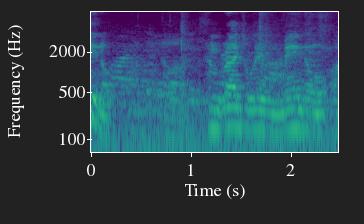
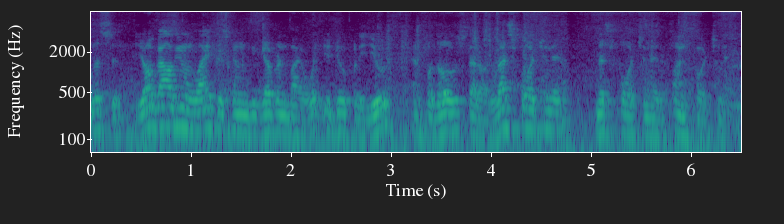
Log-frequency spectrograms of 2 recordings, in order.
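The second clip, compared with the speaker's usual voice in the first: plain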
